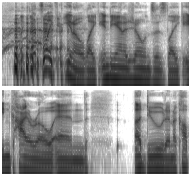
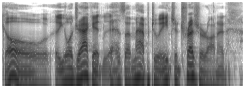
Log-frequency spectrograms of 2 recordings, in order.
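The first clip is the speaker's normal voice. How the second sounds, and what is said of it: Put-on vague foreign accent. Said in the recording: “I don't know what accent that is. It's vaguely racist.”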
